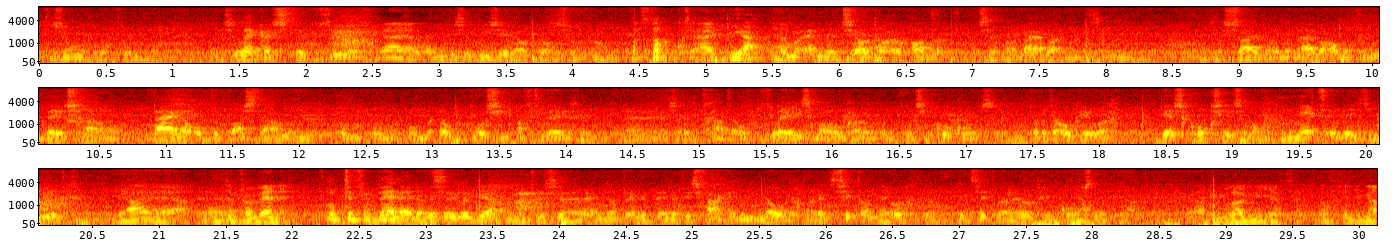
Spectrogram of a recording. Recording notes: De geluidskwaliteit is niet wat t wezen moet: mijn amateurisme.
